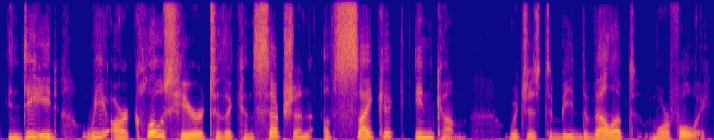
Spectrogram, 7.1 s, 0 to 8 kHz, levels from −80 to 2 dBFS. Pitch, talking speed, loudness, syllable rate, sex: 160 Hz, 150 wpm, -20 LUFS, 5.2 syllables/s, male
